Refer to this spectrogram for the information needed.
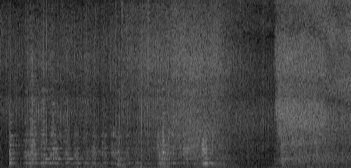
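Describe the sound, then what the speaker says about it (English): A burger patty fries in a very hot cast iron skillet, giving a steady close sizzle with crackling pops that jumps louder near the end, with no talking. "Into a ripping hot cast iron skillet, put your burger patty."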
